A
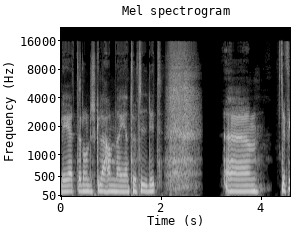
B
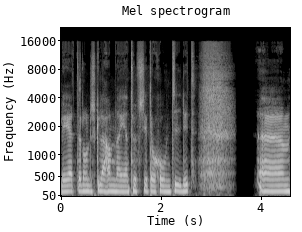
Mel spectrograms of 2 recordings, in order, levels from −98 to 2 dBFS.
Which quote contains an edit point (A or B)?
A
